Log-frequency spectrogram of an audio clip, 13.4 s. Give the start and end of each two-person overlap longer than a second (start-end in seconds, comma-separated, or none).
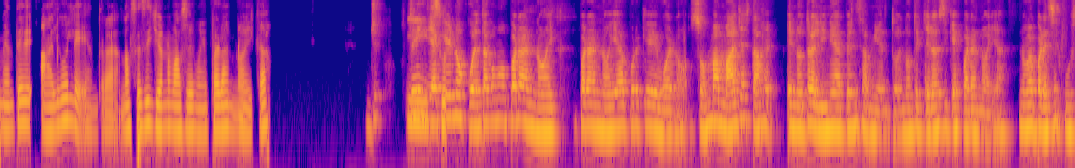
none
